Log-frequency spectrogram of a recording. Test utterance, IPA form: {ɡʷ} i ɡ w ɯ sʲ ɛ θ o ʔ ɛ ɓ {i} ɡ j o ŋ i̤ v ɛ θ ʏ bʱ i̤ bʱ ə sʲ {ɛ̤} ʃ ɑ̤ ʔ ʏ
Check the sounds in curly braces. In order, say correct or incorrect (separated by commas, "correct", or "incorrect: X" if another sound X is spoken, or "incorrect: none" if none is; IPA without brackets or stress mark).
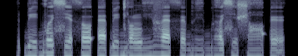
incorrect: ɓ, correct, correct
